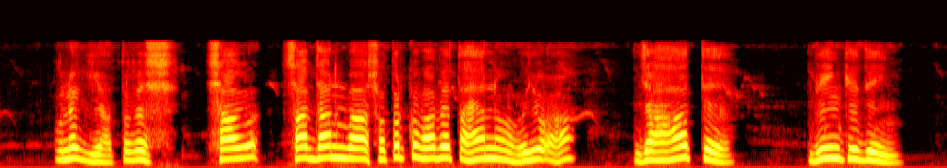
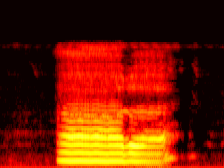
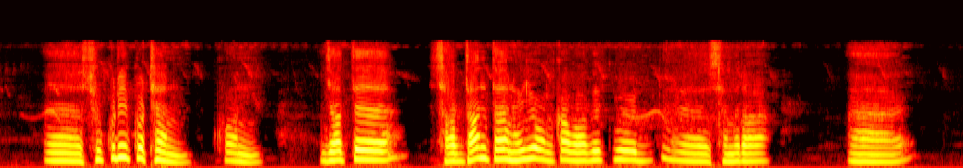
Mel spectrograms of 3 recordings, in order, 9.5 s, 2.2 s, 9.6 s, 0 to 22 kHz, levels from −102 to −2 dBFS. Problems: none marked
